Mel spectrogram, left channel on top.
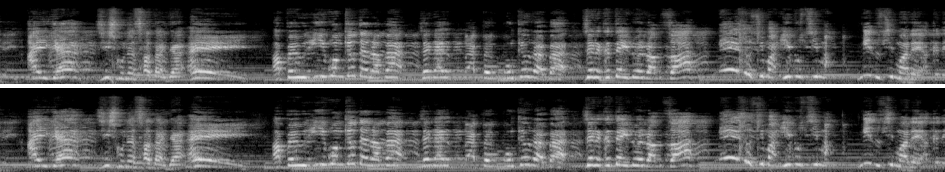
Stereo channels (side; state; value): both; normal; correlation 0.42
